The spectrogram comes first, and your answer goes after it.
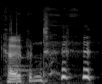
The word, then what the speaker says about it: Copen: You know, this car, it's pronounced C open, but when it's presented like that, you can't help but look at it and say Copen.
